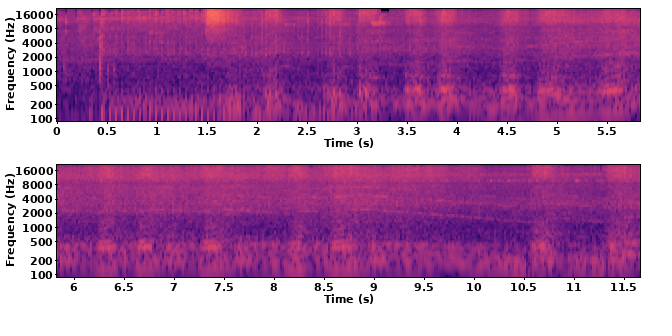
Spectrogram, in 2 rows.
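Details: Honda Beat FI scooter with earlier hesitation up to 40 km/h and no fault codes, after a throttle/TPS reset adjustment. It picks up cleanly with steady firing, and throttle blips rise and settle without stumbling; it runs normally now.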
